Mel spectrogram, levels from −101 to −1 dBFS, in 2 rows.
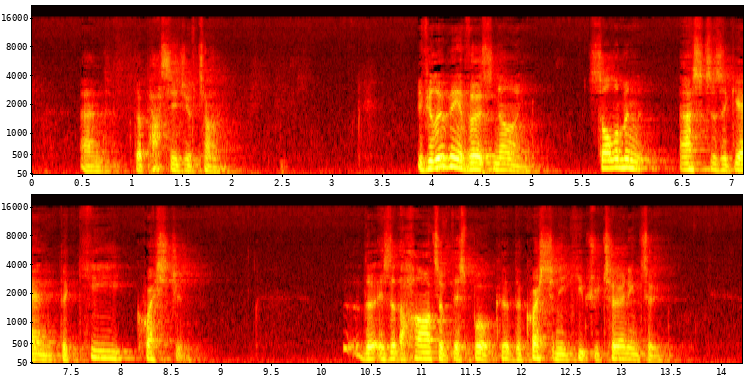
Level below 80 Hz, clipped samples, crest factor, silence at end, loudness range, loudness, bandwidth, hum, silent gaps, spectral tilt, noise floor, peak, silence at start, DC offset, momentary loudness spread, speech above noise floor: -58 dBFS; under 0.1%; 22 dB; 0.7 s; 10 LU; -25 LUFS; 16.5 kHz; none; none; -6 dB/octave; -59 dBFS; -4 dBFS; 0.5 s; under 0.1%; 16 LU; 36 dB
